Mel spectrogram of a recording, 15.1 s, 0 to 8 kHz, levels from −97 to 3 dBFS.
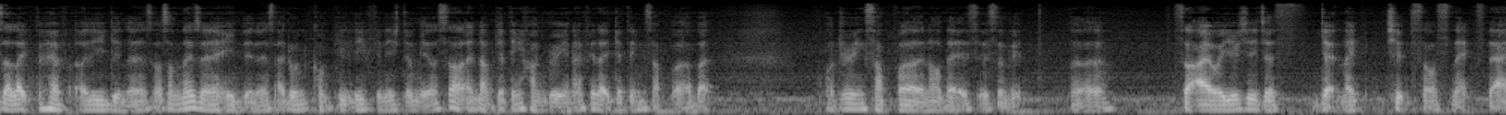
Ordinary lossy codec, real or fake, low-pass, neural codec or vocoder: none; fake; 7.2 kHz; autoencoder, 48 kHz, 32 numbers a frame, DAC-VAE, trained on Japanese speech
